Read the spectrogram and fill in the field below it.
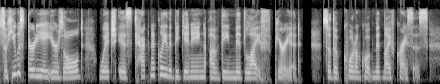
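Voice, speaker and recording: In an American accent, a woman with an unremarkable speaking voice talks at a fairly slow pace and medium pitch, with fairly even intonation and very even loudness. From US Northeast (New Jersey). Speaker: podcaster on Jungian psychology. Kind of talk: casual interview chat.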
